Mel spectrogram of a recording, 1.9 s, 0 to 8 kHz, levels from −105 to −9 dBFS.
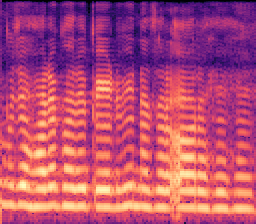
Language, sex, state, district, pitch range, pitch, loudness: Hindi, female, Chandigarh, Chandigarh, 225-245 Hz, 235 Hz, -14 LUFS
